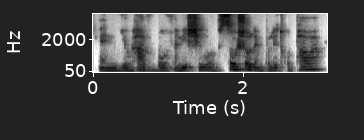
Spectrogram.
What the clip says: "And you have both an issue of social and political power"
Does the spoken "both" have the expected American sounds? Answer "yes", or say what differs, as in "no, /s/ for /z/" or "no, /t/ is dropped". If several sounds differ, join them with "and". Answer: yes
